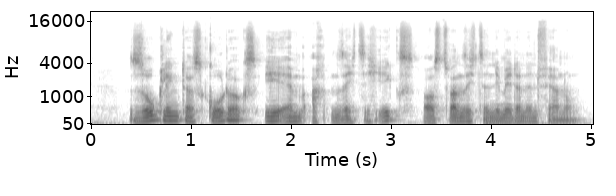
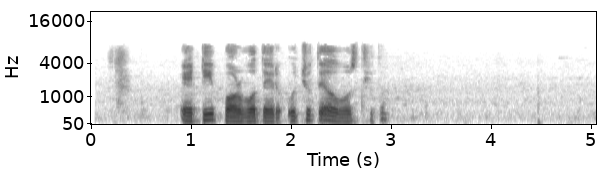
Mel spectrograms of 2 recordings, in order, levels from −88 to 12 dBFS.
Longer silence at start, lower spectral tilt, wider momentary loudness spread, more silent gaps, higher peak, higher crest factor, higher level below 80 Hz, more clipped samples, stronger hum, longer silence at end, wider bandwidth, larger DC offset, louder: first, 0.4 s vs 0.25 s; about the same, -5.5 dB/octave vs -6 dB/octave; second, 8 LU vs 24 LU; neither; second, -20 dBFS vs -2 dBFS; about the same, 18 dB vs 22 dB; second, -60 dBFS vs -54 dBFS; neither; neither; second, 0.15 s vs 2.1 s; first, 17 kHz vs 8 kHz; neither; second, -38 LUFS vs -20 LUFS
